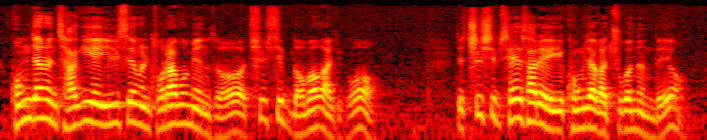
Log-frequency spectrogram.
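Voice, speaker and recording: Over noticeable background noise, a man with a fairly high voice talks at a fairly slow pace. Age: 60s. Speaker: pastor. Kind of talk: sermon.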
